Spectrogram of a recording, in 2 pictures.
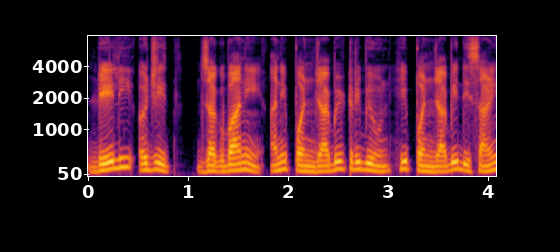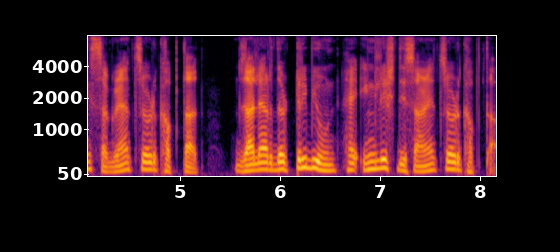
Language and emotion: Goan Konkani, neutral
